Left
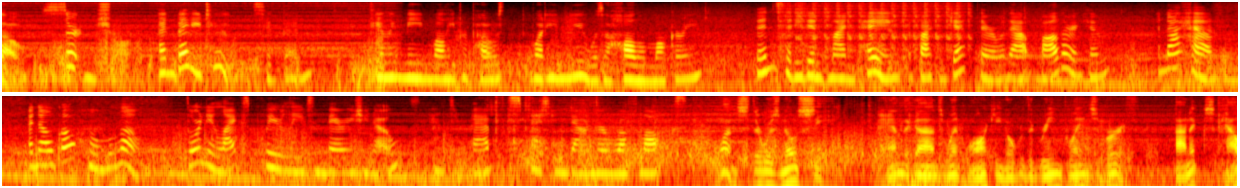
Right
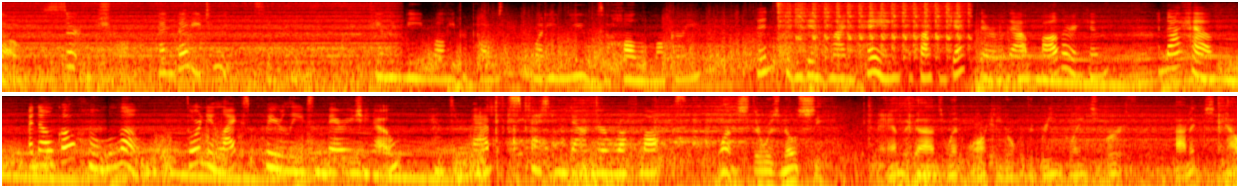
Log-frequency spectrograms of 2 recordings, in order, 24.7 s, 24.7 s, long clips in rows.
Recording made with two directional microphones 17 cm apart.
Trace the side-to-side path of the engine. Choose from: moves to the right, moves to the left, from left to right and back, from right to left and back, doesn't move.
doesn't move.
